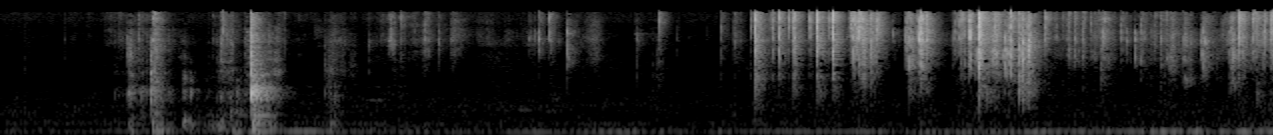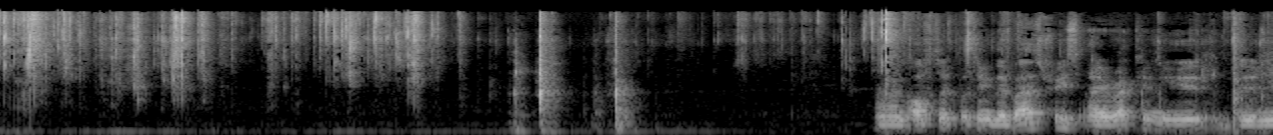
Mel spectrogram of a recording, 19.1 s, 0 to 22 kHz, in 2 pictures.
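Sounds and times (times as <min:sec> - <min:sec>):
plastic wrapping crinkling and tearing: 0:05.4 - 0:13.4, 0:14.4 - 0:17.4.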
